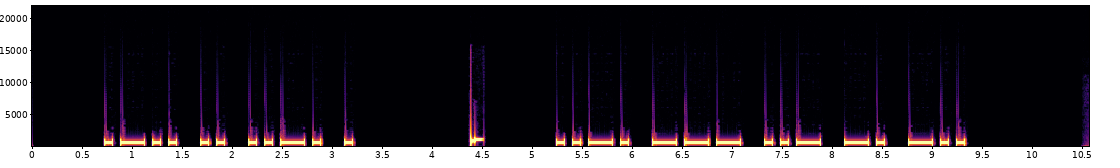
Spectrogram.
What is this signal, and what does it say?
Morse code, heard as a keyed tone, about 15 wpm, 700 Hz. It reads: LIFE FOUND
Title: Sentences from Top 300 Words - New Word Drill - 15wpm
